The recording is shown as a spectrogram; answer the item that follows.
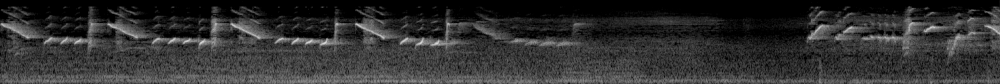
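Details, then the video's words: Cucak ijo of Alas Purwo, Banyuwangi, giving the bebeci song favoured for contests: series of steeply falling whistles, each ending in a short low trill, repeated about six times, a quiet gap, then more rapid high phrases. "Suara Bebeci Khas Cucak Ijo Alas Purwo Banyuwangi"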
